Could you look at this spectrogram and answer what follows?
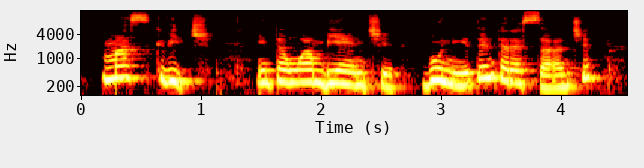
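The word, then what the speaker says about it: Москвич: A gente pronuncia Moskvich.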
